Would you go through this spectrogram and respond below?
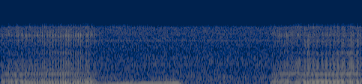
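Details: Snoring from a little girl.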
